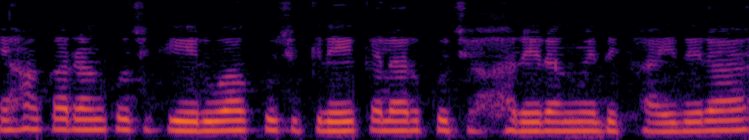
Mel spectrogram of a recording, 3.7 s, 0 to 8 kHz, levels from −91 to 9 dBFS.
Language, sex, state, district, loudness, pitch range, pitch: Hindi, female, Bihar, East Champaran, -32 LUFS, 200-215 Hz, 205 Hz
